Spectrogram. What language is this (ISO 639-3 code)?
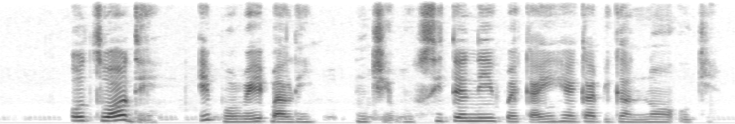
ibo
